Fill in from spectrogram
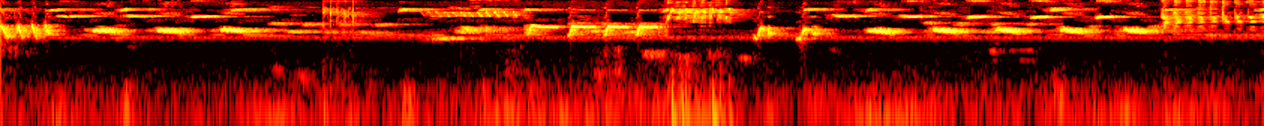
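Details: Tutor recording of a persistently singing mangrove whistler: runs of short high whistled notes, regularly spaced, interrupted by brief buzzy bursts.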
